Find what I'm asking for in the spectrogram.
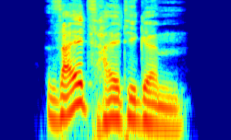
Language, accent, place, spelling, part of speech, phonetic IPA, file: German, Germany, Berlin, salzhaltigem, adjective, [ˈzalt͡sˌhaltɪɡəm], De-salzhaltigem.ogg
- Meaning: strong dative masculine/neuter singular of salzhaltig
